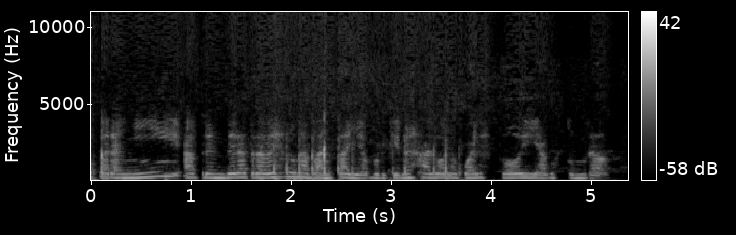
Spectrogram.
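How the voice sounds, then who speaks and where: A woman talks at a moderate pace in a high voice. Her intonation stays fairly even. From Chiloé, southern Chile. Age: 20s. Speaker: social work student. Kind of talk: panel discussion.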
